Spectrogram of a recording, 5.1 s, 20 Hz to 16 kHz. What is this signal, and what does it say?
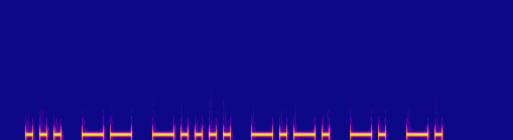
Morse code, heard as a keyed tone, about 17 wpm, 700 Hz. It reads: SM6CNN
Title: Call Signs - 17wpm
